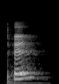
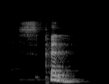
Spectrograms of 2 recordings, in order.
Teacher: صوت ال p في المرة الأولى كان aspirated، أما صوت ال p في المرة الثانية لم يكن aspirated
